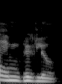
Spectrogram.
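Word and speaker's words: imbroglio: Next next word है आज का एम्ब्रिलो। एम्ब्रिलो क्या होता है, इसमें जी साइलेंट होता है।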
